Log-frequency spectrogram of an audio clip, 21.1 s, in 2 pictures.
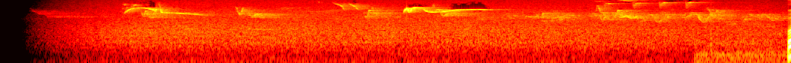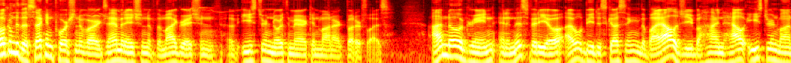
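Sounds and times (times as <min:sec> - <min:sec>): steady background hiss: 0:00.4 - 0:21.0
birds whistling calls: 0:01.6 - 0:13.9.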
